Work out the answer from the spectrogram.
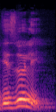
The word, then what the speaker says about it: désolé: Se você vê E acento agudo, se pronuncia E fechado em francês.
